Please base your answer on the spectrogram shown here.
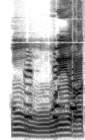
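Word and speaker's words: كُوِّرَتْ: Gimana Ibu sudah Ibu ucapkan dengan sifatnya? Sifat tak Harusnya kuwirat.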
